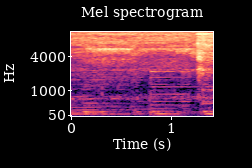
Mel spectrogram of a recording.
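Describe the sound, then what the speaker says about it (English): Disinfectant is sprayed onto a kitchen countertop in a steady, close hiss that lasts over a second, ending in a brighter, sharper burst of spray. "You would spray the area"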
